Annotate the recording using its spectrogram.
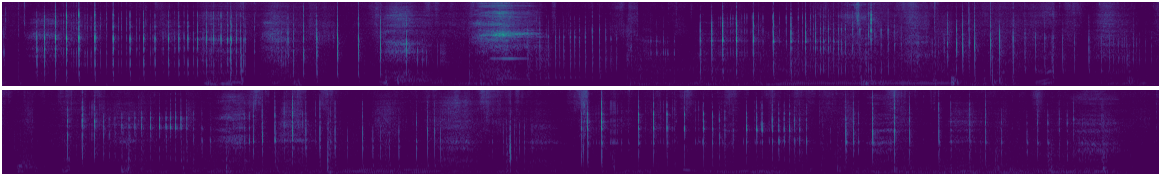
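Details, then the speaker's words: Person with Bohring-Opitz syndrome grinding teeth while awake when nervous or agitated: repeated sharp clicking and grating scratches with low room hum behind; bruxism. "Sometimes I don't stop bruxism. The ordinary person does when sleeping, but when I'm nervous or agitated, I get bruxism."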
